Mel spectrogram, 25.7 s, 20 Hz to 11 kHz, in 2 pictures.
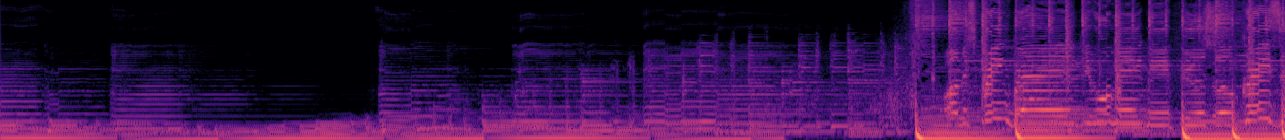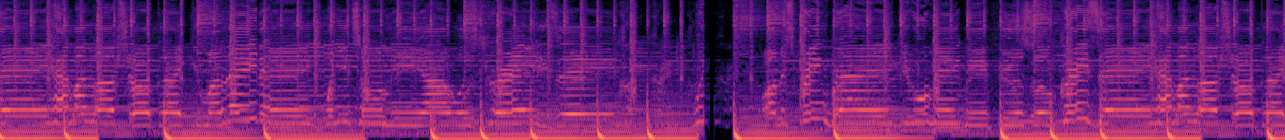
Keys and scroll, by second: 0.7 super+Tab, 12.7 super+Tab, 13.9 super+`, 19.0-19.7 typing.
